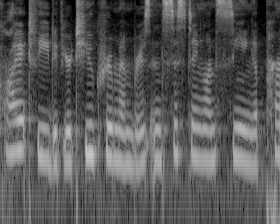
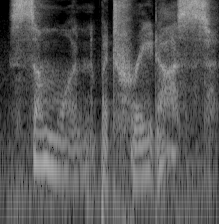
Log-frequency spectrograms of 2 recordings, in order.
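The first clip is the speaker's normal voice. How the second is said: low, slow hushed whisper; 5 semitones lower, much slower than usual. Acted. Captain realizing betrayal, whispering to Solix. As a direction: breathe it out in dread. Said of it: "you whisper".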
